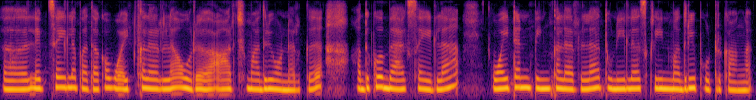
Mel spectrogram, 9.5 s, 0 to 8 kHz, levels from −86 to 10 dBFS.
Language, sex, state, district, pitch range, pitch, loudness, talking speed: Tamil, female, Tamil Nadu, Nilgiris, 230-250 Hz, 240 Hz, -12 LUFS, 140 wpm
